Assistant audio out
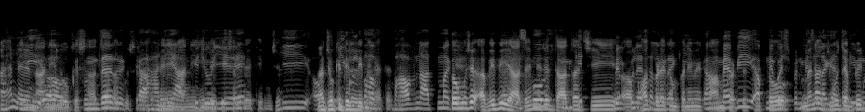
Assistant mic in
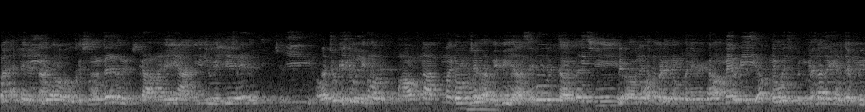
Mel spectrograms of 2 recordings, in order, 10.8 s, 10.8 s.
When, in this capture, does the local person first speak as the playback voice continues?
5.8 s

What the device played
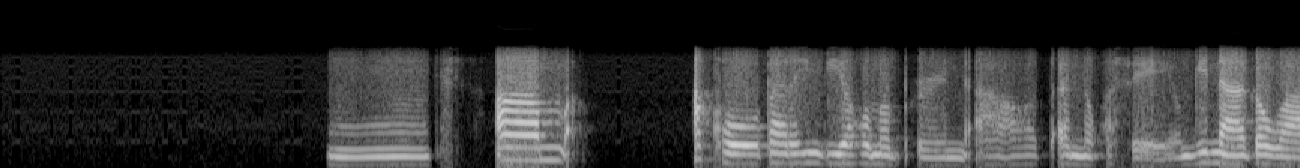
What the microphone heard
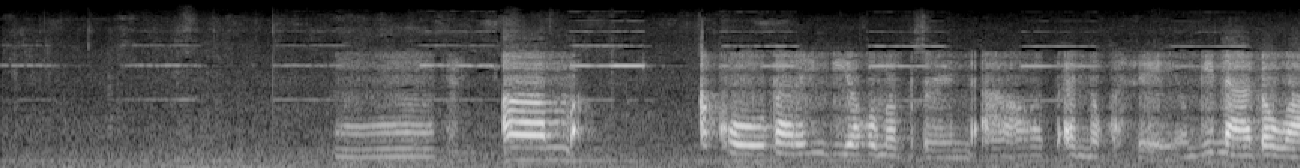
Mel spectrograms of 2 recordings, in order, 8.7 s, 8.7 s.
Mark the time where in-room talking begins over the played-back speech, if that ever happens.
none

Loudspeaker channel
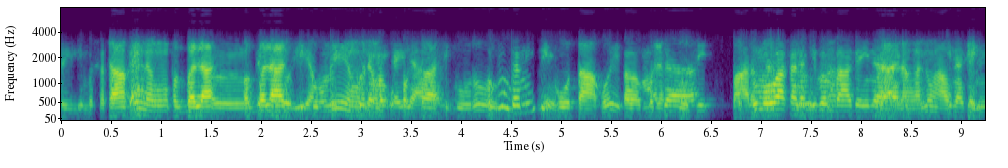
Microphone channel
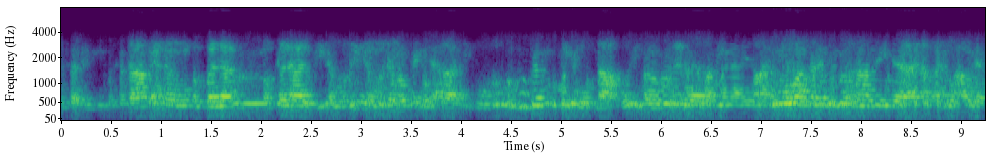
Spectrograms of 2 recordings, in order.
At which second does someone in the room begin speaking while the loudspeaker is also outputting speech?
4.9 s

